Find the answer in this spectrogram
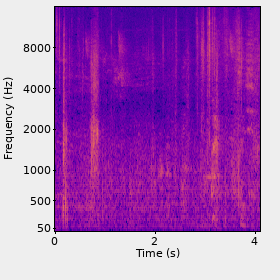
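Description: A large dog eating a treat at close range: a few short, quiet smacking and licking mouth sounds.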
